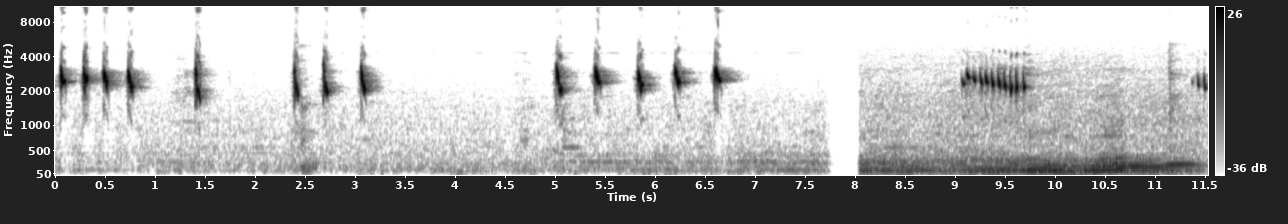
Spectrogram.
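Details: Yellow-vented bulbul, a vigorous singer flapping its wings, played as a lure for mute bulbuls: runs of sharp chip notes, then after a break a short bubbling trill over louder low background rumble.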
